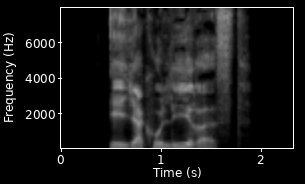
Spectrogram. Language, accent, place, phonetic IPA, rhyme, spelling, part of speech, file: German, Germany, Berlin, [ejakuˈliːʁəst], -iːʁəst, ejakulierest, verb, De-ejakulierest.ogg
- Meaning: second-person singular subjunctive I of ejakulieren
